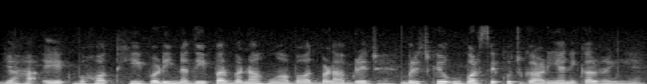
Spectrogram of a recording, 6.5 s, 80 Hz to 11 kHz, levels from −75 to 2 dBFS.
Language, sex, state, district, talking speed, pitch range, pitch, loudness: Hindi, male, Jharkhand, Jamtara, 205 wpm, 160-200 Hz, 180 Hz, -16 LUFS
